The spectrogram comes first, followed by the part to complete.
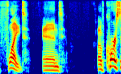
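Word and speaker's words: Flyte: the Linux foundation called flight and of course it's not spelled like it sounds it's f l YT and why they could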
